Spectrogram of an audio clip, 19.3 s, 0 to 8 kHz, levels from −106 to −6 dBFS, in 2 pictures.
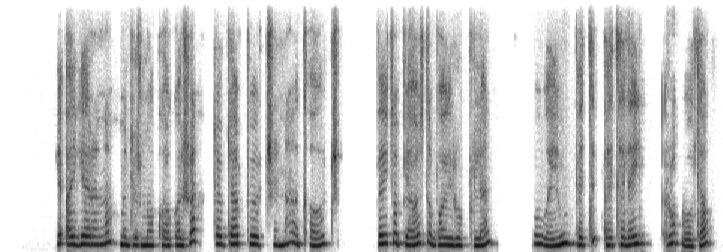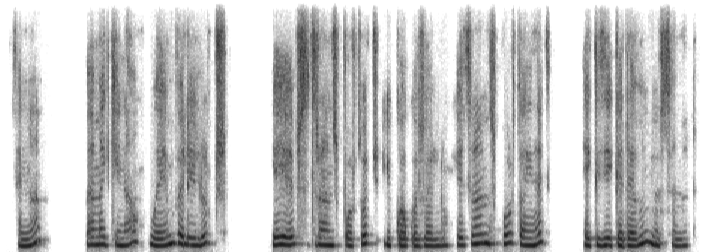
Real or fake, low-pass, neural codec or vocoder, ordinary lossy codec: fake; 7.2 kHz; codec, 16 kHz, 16 kbps, FreqCodec, larger model; Opus, 16 kbps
